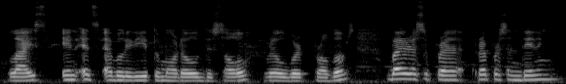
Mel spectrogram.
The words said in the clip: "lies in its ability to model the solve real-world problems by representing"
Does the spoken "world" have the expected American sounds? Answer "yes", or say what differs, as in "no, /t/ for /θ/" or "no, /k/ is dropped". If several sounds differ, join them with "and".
no, /l/ is dropped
